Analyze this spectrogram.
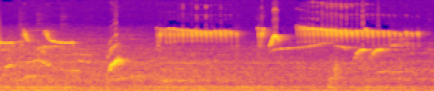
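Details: White-rumped shama singing, played to prompt caged birds to answer: varied slurred whistles and a clipped upsweep, then two stretches of rapid high buzzy trilling with low whistles underneath.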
